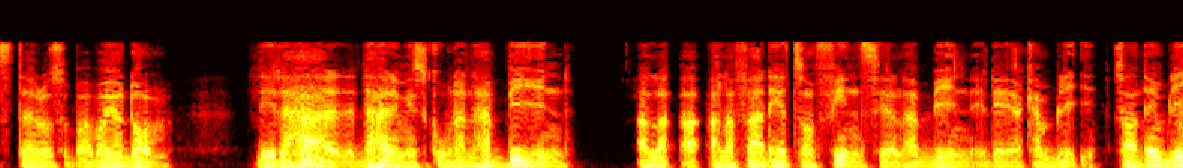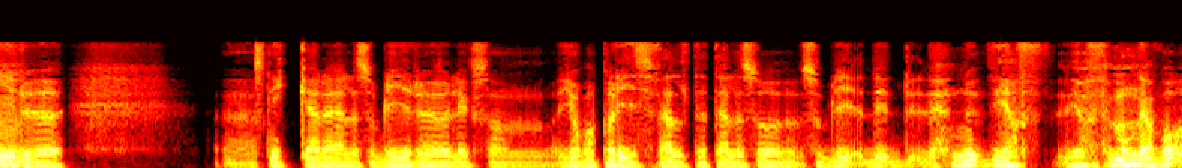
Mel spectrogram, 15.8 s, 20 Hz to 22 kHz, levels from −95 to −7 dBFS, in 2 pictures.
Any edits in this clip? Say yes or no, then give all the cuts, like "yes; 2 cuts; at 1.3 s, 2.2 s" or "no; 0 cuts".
yes; 3 cuts; at 4.7 s, 7.4 s, 9.6 s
